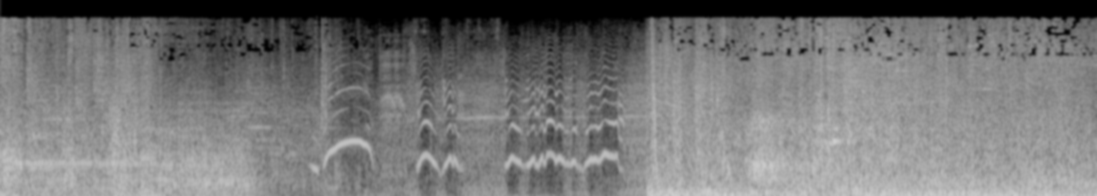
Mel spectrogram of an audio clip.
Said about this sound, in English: The trailer explodes.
